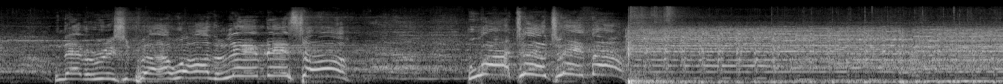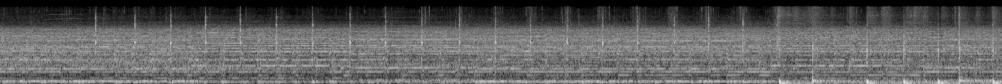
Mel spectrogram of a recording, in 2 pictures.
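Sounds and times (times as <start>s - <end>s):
live rock band playing: 6.3s - 20.0s
sharp ticks: 11.0s - 17.8s.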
